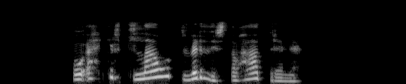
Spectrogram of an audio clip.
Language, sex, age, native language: Icelandic, female, 30-39, Icelandic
